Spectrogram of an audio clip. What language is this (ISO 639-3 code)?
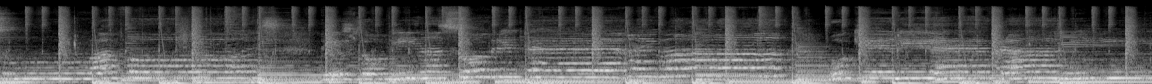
vie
